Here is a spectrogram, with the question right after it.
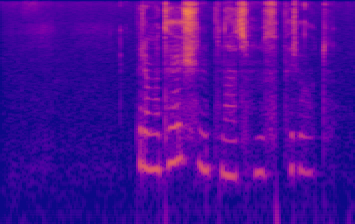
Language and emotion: Russian, neutral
